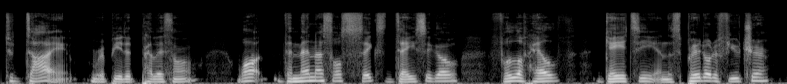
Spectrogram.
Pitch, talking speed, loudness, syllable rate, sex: 140 Hz, 170 wpm, -19 LUFS, 4.8 syllables/s, male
